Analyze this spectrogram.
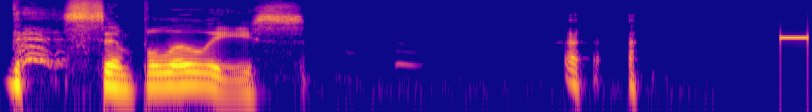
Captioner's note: laughter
